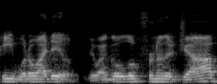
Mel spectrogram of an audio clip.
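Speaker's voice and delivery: usual speaking voice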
